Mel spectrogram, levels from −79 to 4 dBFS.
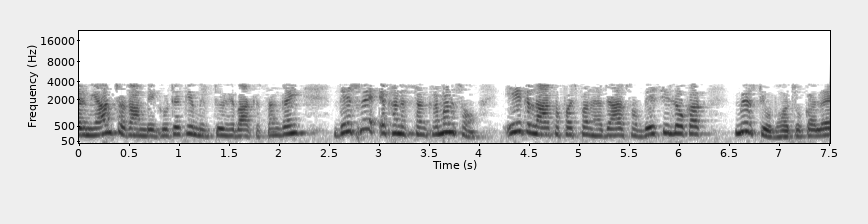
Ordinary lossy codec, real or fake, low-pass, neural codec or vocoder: none; real; 3.6 kHz; none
